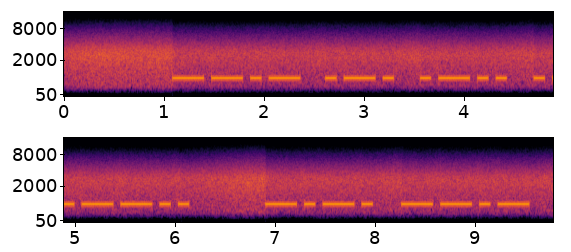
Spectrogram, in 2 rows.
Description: Morse code, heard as a keyed tone, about 13 wpm, 690 Hz, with radio static. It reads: QRL? CQ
